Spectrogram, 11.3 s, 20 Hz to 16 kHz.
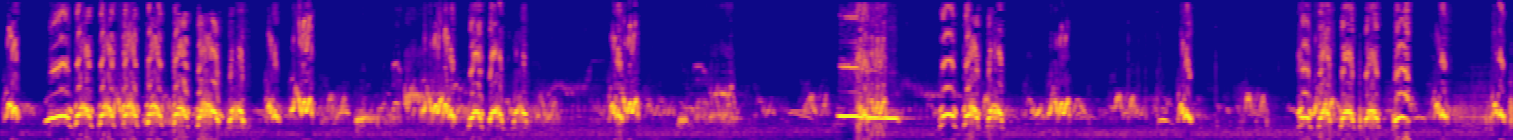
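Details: Morning calling from an osprey at the Dunrovin Ranch nest, 24 July 2018, a headless fish on hand. Insistent high whistles pour out in fast runs, broken by a few pauses and one long steady whistle midway.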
